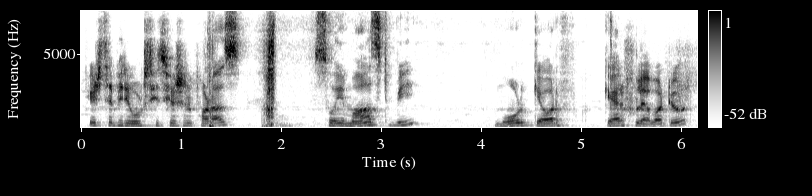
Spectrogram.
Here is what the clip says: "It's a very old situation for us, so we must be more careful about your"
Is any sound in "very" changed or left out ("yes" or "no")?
yes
